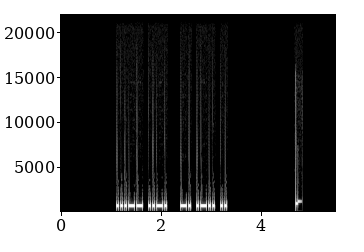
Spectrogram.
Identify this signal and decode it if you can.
Morse code, heard as a keyed tone, about 30 wpm, 700 Hz. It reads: 3F NLI
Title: Field Day Exchanges Encore - 30wpm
